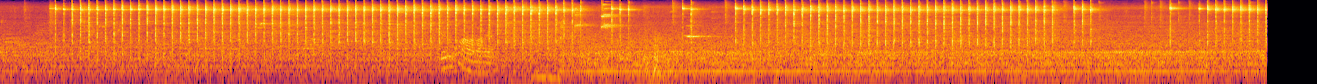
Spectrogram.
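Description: A laser welder fires rapid, evenly spaced snapping pulses, with short pauses now and then.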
